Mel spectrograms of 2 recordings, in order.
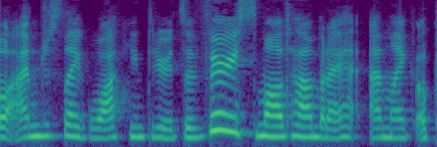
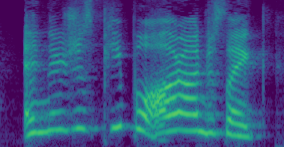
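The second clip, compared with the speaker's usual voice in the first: ordinary talk, nothing marked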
